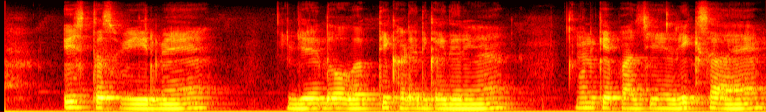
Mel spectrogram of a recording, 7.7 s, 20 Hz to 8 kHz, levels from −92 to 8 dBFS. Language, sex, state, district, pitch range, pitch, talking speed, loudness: Hindi, male, Rajasthan, Bikaner, 120-135 Hz, 130 Hz, 125 wpm, -15 LUFS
